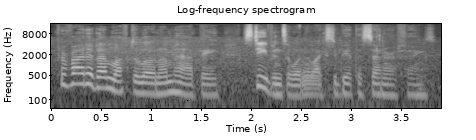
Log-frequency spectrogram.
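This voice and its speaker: A woman's voice: low voice, big pitch swings, fast talker, creaky, background noise, exaggerated voice. An actress playing a wry, teasing, independent-minded woman in a video game drama. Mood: wry, curious.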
